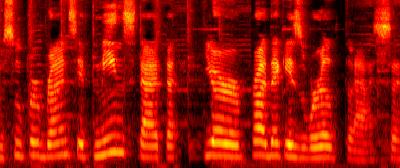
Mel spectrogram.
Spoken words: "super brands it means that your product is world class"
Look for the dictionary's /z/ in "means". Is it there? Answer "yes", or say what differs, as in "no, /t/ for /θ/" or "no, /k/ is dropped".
no, /s/ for /z/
